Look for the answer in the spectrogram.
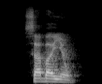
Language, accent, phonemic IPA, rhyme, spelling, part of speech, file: French, France, /sa.ba.jɔ̃/, -ɔ̃, sabayon, noun, LL-Q150 (fra)-sabayon.wav
- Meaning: zabaglione (custard-like dessert made with egg yolks, sugar and Marsala wine)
